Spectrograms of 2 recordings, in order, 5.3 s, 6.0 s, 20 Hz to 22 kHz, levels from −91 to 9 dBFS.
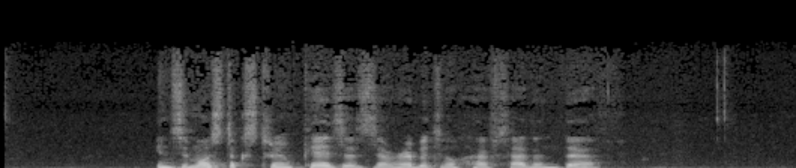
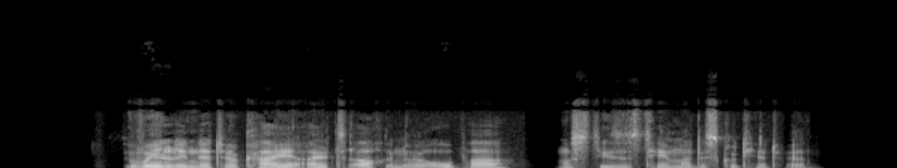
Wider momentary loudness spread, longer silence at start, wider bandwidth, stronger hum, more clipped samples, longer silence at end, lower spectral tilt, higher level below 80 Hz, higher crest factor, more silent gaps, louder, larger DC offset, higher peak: second, 6 LU vs 17 LU; first, 1.05 s vs 0.85 s; first, 16 kHz vs 9.4 kHz; neither; neither; first, 0.9 s vs 0.65 s; about the same, -5.5 dB/octave vs -5 dB/octave; first, -54 dBFS vs -62 dBFS; about the same, 18 dB vs 20 dB; second, none vs 3.56-3.69 s; about the same, -23 LUFS vs -21 LUFS; neither; second, -6 dBFS vs -2 dBFS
